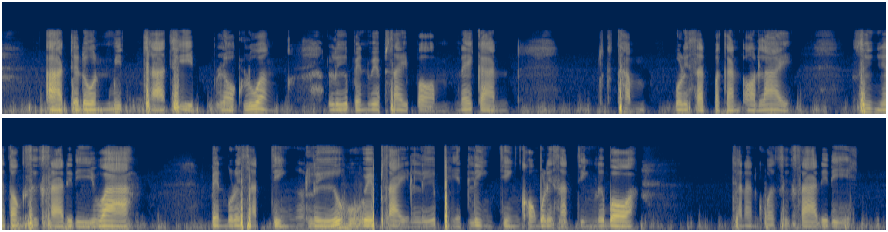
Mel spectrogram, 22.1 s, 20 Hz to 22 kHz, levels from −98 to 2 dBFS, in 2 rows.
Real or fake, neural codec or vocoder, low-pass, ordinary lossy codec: real; none; none; none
